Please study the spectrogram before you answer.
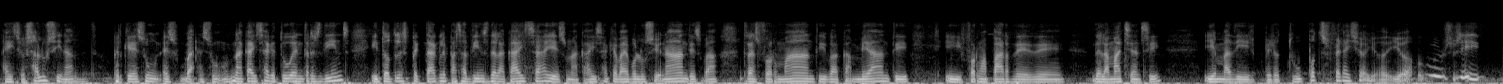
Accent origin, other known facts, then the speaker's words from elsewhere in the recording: Picassent, Valencian Community, Spain; que jo tindré contactes perquè sóc de Picassent.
